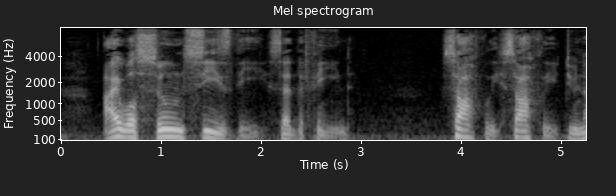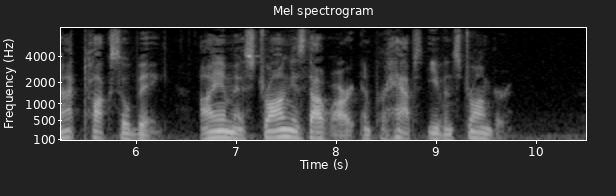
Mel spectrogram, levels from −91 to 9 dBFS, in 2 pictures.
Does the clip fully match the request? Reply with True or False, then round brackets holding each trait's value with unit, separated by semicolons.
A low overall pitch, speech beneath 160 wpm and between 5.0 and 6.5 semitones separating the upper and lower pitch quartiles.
True (110 Hz; 150 wpm; 5.5 semitones)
